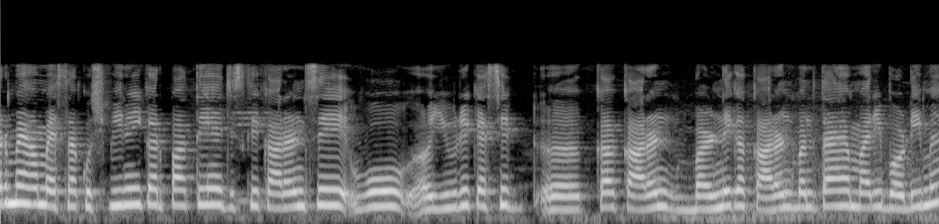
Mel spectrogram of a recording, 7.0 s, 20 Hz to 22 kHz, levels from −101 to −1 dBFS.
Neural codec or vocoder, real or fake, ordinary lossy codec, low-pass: none; real; none; none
